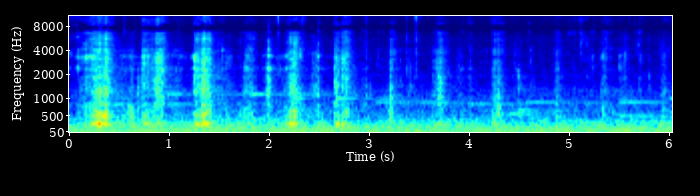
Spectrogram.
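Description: Close-up chewing of a bite of crispy deep-fried battered fish fillet: rhythmic crunching about two chews a second, loudest in the first second or so and growing fainter.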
